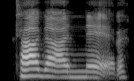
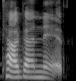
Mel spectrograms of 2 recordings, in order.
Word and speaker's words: Caganer: But it's spelled, and when you Google it, it's Caganer, right? Caganer. So C-A-G-A-N-E-R.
